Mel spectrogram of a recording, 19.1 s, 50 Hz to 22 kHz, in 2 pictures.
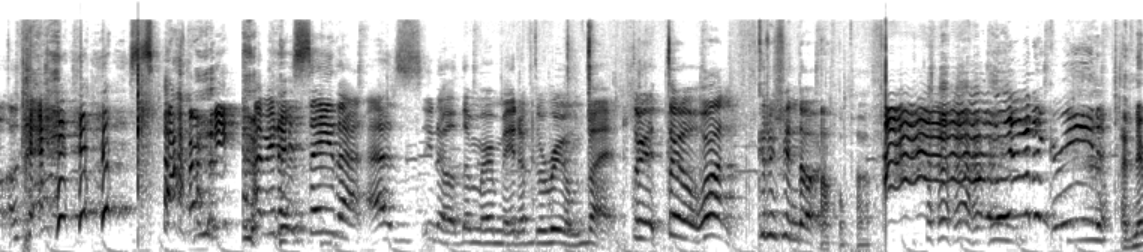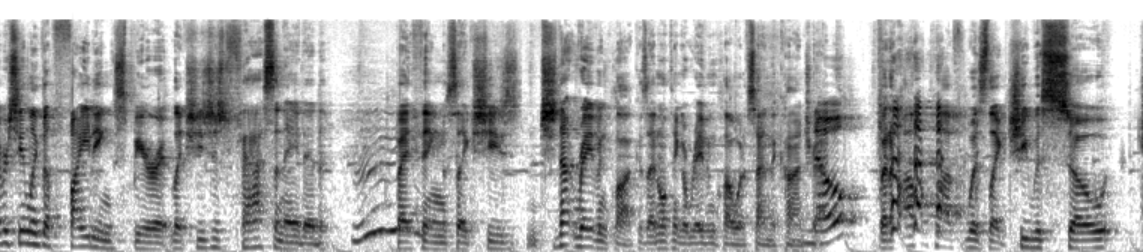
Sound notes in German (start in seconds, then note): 0.2 lacht; 16.8 lacht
